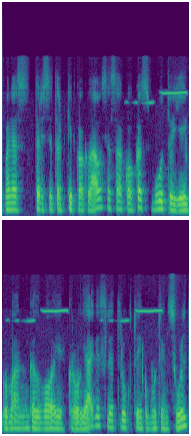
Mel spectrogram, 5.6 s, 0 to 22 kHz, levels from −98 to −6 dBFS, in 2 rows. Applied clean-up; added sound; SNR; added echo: neural mask model RNNoise.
